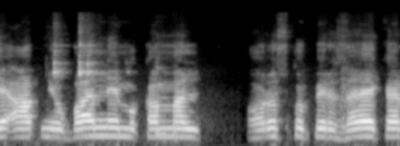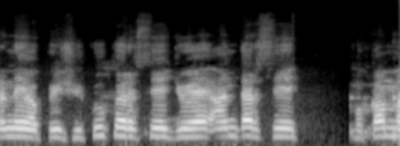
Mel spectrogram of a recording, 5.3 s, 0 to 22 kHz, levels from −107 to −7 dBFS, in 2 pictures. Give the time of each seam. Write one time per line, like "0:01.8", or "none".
none

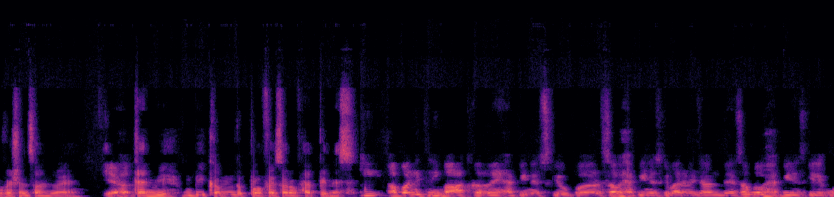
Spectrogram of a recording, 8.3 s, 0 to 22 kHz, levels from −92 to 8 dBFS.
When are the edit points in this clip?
0:03.6

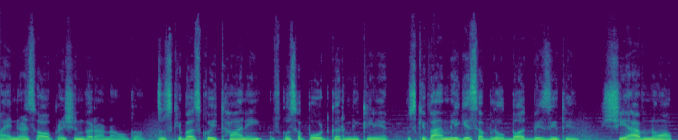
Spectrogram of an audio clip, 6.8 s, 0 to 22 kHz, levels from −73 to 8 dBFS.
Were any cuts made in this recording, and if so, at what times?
0:01.6
0:05.9

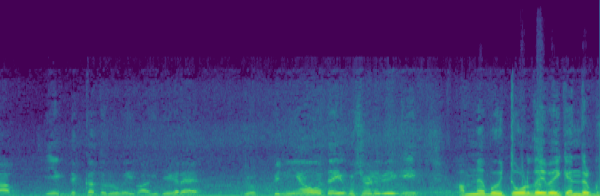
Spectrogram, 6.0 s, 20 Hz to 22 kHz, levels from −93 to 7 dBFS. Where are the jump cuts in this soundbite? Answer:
0:01.0

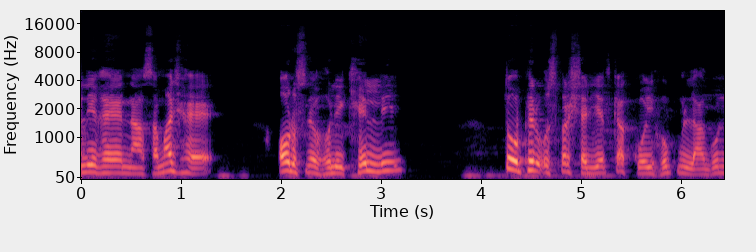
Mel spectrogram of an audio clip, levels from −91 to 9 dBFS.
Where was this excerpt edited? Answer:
none

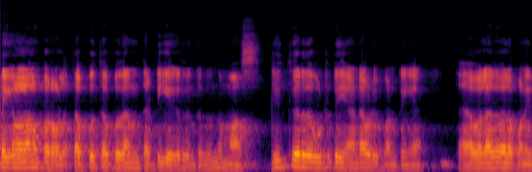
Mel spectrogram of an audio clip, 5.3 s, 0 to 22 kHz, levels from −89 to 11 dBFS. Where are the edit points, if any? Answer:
0:02.7

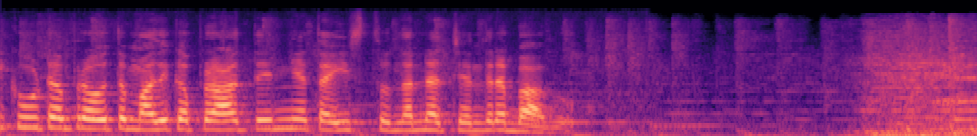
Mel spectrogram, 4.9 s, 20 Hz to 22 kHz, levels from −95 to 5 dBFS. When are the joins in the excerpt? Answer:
0:02.9

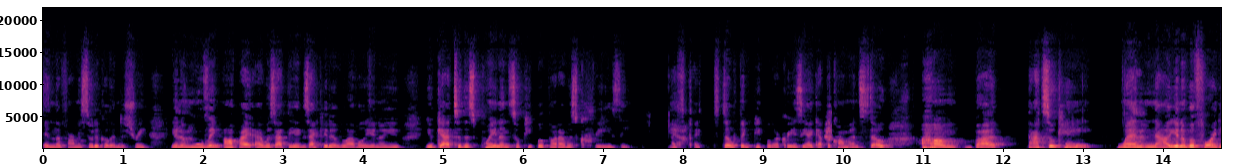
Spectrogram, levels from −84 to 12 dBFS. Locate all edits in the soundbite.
0:01.4

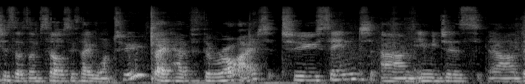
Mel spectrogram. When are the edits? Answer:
none

